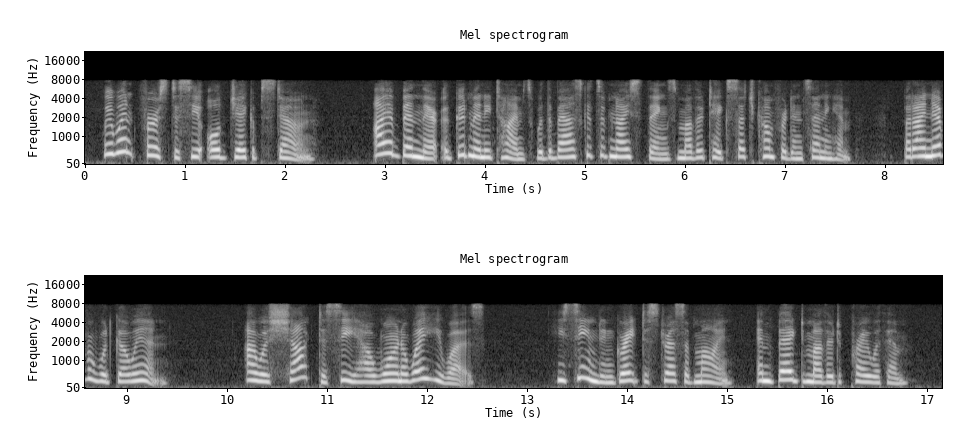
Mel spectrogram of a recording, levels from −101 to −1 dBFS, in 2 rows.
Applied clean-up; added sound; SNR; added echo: none; none; none; none.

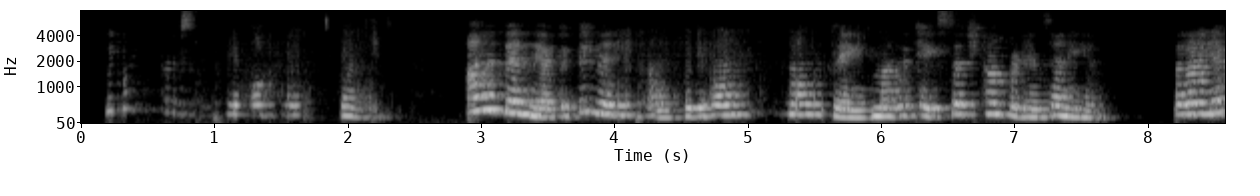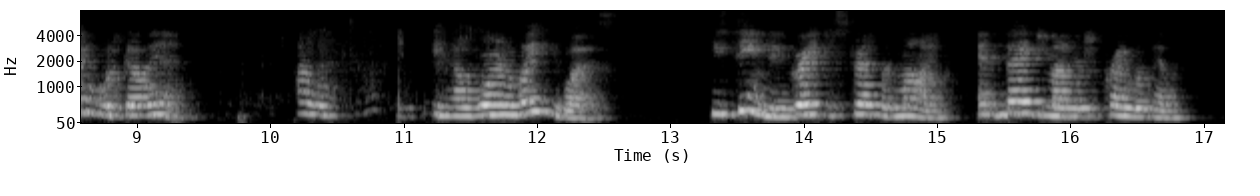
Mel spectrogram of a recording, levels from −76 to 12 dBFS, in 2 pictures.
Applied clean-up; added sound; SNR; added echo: neural mask model DeepFilterNet 3.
